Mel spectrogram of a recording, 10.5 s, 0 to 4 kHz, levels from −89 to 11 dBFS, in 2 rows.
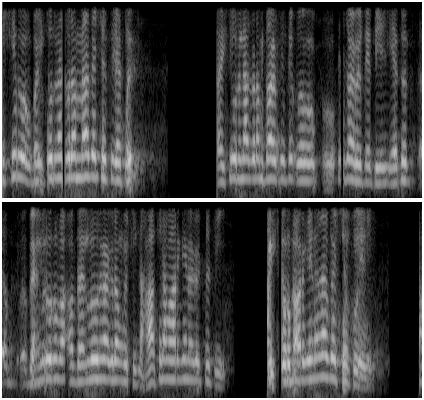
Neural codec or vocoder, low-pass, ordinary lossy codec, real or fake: codec, 24 kHz, 1.5 kbps, HILCodec; 3.6 kHz; none; fake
